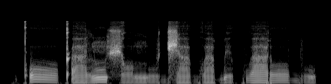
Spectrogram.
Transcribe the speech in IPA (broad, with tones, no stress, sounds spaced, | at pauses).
kʼ oː˦˨ kʼ a˨ l ũ˦ ʃ ɔ˨ ŋ u˨ d͡ʒ a˨ ɡʷ a˨ ɓ ɪ˨ kʷ aː˦ ɾ oː˦ b u˨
